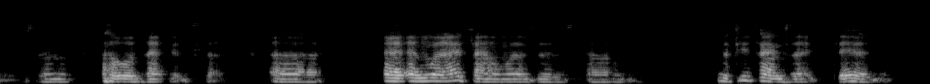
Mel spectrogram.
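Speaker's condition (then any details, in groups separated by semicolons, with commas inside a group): Spinal muscular atrophy; technically type 2, outlived type 1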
